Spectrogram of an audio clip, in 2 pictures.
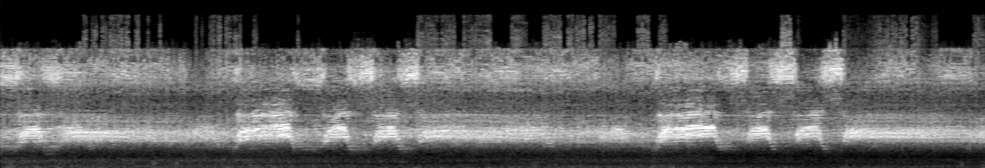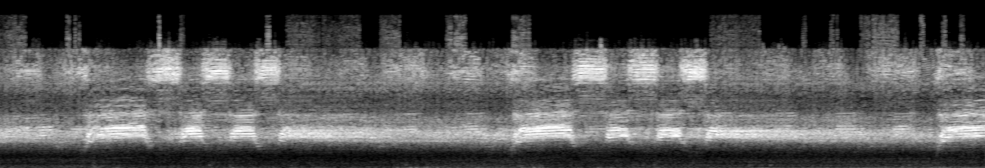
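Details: Higurashi cicadas singing in summer in Japan: a dense high insect chorus with bright pulsed bursts recurring every few seconds over a steady shrill drone.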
